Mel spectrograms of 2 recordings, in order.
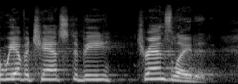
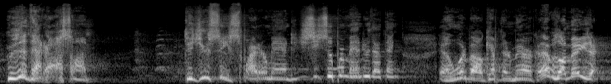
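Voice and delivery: excited; 4 semitones higher, faster than usual. Retold or imitated. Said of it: "we get all excited".

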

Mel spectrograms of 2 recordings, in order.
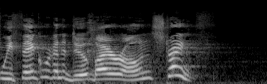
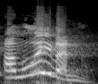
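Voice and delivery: loud, higher-pitched proclamation; blunt announcement; 5 semitones higher, 10 dB louder than usual. Acted. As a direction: drop the news on them at full volume. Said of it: "He's gonna say".

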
